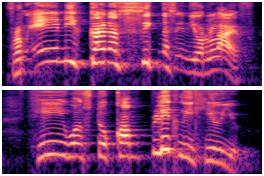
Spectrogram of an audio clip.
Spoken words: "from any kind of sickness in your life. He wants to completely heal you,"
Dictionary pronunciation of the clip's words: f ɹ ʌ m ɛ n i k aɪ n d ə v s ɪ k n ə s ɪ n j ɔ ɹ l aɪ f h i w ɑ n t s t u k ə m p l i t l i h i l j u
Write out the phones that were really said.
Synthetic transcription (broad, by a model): f ɹ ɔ m ɛ n i k aɪ n d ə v s ɪ k n ə s ɪ n j ɔ ɹ l aɪ f h i w ɑ n t s t u k ə m p l i t l i h i l j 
